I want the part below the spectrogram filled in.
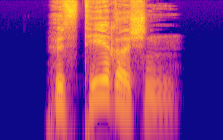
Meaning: inflection of hysterisch: 1. strong genitive masculine/neuter singular 2. weak/mixed genitive/dative all-gender singular 3. strong/weak/mixed accusative masculine singular 4. strong dative plural
- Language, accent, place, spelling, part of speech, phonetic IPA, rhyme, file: German, Germany, Berlin, hysterischen, adjective, [hʏsˈteːʁɪʃn̩], -eːʁɪʃn̩, De-hysterischen.ogg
